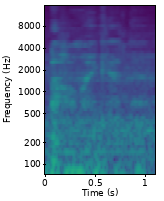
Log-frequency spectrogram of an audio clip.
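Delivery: breathless whisper of "Oh, my goodness"; whispered awe. Real, not acted. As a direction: whisper it, too stunned to voice it. Awed reaction after the scene.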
